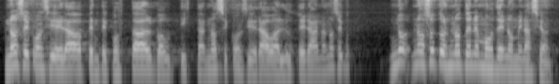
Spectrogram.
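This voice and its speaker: Here the Argentine-accented pastor sounds a little high and gravelly, talking fairly quickly. He teaches his congregation in a large hall through humor and storytelling, asking them questions along the way, and hall reverb colors the sound.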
